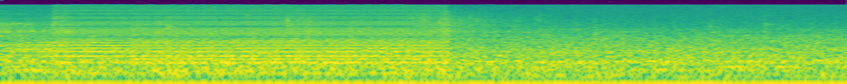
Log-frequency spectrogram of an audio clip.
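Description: Steady electrical hum. A brighter, buzzing tone joins it just after the start and cuts off suddenly about halfway through.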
